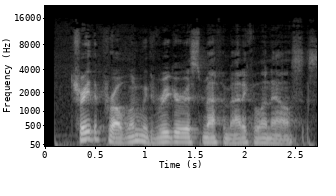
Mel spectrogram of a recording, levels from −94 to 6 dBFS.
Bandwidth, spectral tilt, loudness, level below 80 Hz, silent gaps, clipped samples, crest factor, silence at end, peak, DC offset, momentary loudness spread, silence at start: 13.5 kHz; -6.5 dB/octave; -27 LUFS; -52 dBFS; none; under 0.1%; 20 dB; 0 s; -8 dBFS; under 0.1%; 7 LU; 0.1 s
